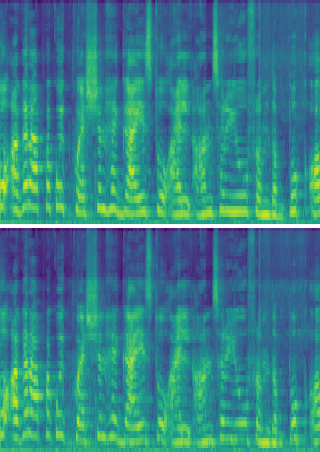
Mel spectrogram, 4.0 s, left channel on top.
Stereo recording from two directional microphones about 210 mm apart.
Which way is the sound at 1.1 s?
40° left (ahead or behind).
